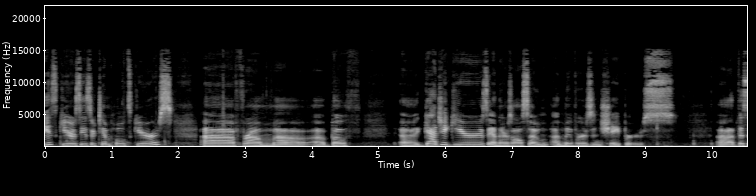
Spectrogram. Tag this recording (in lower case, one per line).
speech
